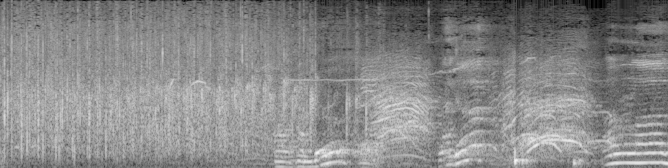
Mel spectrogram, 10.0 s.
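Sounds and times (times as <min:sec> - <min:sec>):
audience applause: 0:00.0 - 0:06.6
speech: 0:04.1 - 0:06.0, 0:06.6 - 0:08.2, 0:09.1 - 0:10.0.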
